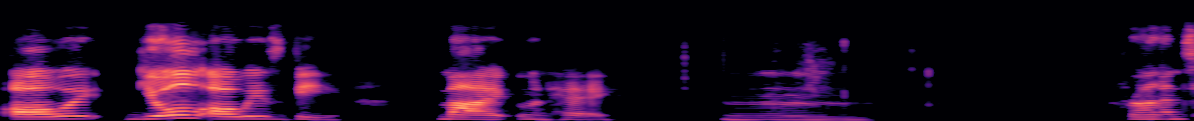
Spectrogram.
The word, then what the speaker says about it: Unhei: turned to joey she nodded slowly yes it's pronounced un hey and it and it means grace mr kim added ooh oon hey joey said slowly and this time perfectly it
